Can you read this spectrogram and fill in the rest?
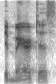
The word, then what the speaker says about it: Emeritus: I'm Emeritus, did I say that right? – Mm-hmm.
